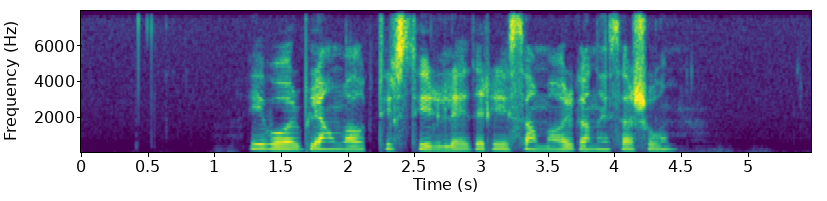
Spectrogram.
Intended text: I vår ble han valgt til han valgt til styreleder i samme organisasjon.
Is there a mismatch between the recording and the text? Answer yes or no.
yes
